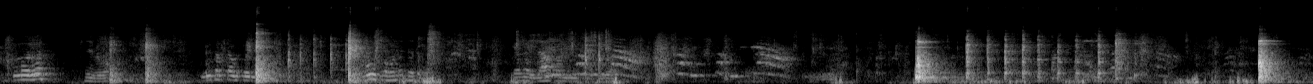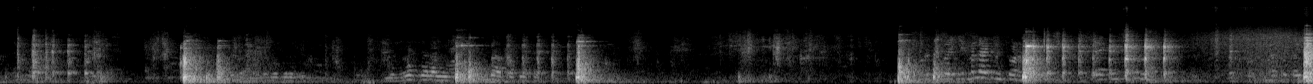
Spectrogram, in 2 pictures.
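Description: Bricks knock and clack as they are set down.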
